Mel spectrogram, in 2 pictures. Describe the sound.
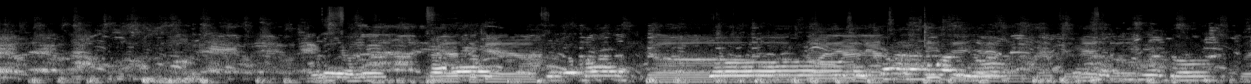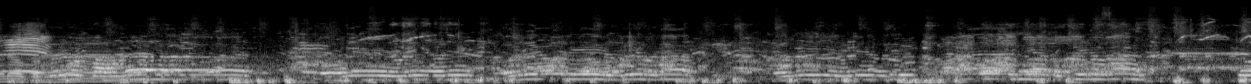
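A large crowd of football fans at a banderazo (flag rally) chants loudly and continuously, voices rising and falling in sung, rhythmic waves of "olé, olé" with occasional shouts and whoops over a dense roar.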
